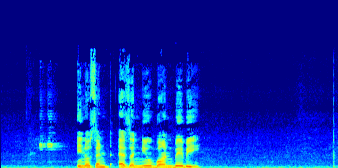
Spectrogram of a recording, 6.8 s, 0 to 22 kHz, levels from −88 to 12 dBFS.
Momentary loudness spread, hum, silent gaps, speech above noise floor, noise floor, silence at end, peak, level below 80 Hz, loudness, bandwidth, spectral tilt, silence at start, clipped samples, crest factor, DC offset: 16 LU; none; none; 33 dB; -50 dBFS; 2.8 s; -2 dBFS; -54 dBFS; -17 LUFS; 16 kHz; -5.5 dB/octave; 0.8 s; under 0.1%; 18 dB; under 0.1%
